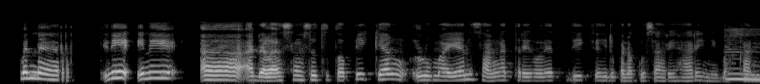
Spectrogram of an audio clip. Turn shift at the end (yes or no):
yes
